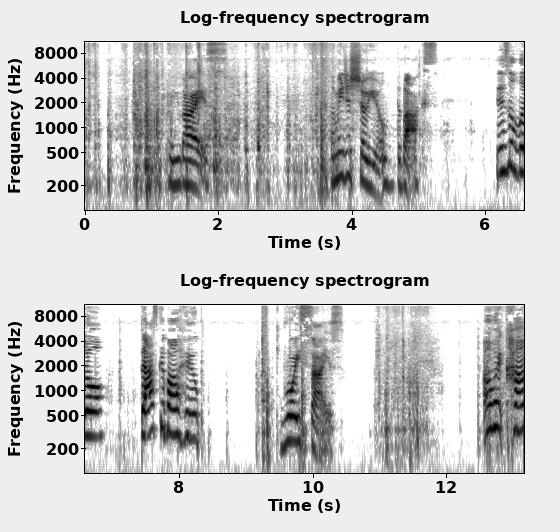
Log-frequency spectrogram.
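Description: Cardboard packaging rustles and scrapes.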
